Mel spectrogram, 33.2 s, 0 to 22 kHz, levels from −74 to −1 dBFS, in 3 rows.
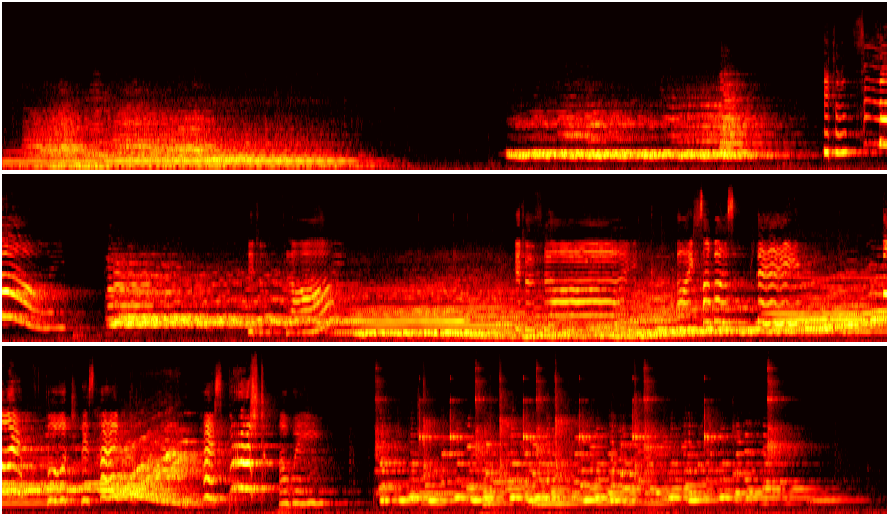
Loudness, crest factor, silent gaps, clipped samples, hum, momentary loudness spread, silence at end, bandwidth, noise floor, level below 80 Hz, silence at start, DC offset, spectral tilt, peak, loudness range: -22 LUFS; 20 dB; none; under 0.1%; none; 13 LU; 0.55 s; 16.5 kHz; -59 dBFS; -56 dBFS; 0 s; under 0.1%; -5.5 dB/octave; -2 dBFS; 8 LU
